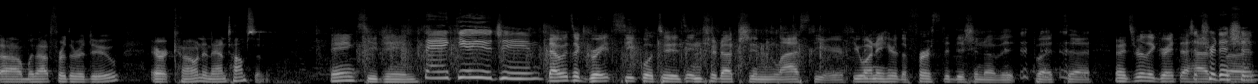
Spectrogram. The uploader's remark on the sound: Record this week's episode in front of a live audience at the 2016 Cannes Film Festival.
